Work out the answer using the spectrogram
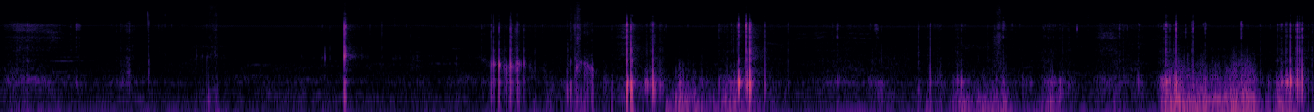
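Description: Close-up biting and crunching of brittle slate and baked-clay pieces at an earphone microphone held to the lips. Separate sharp cracks of bites come a second or two apart, then denser gritty chewing near the end.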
